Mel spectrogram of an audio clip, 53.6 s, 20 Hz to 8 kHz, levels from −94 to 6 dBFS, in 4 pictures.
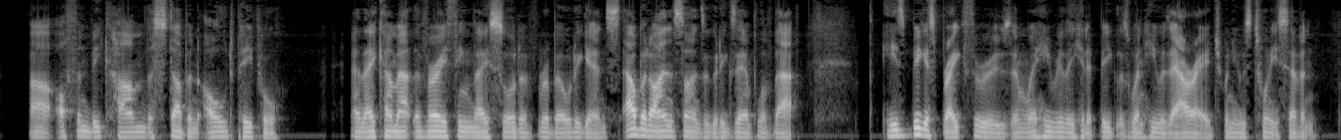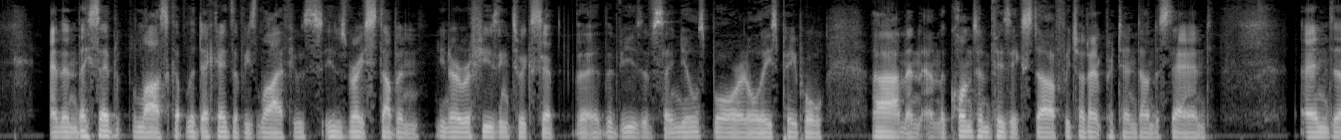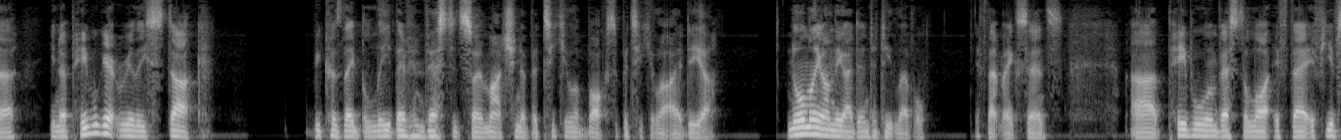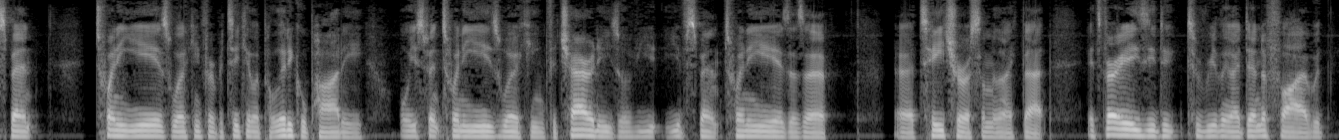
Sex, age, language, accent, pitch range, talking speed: male, 20-39, English, Australian, 95-115 Hz, 190 wpm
